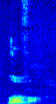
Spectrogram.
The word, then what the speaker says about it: Louisville: No, it's actually almost two syllables. Louisville.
